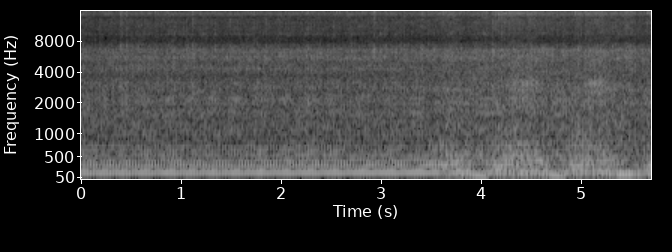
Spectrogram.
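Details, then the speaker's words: Motorcycle after topping up its engine oil and warming up. Steady, even idle with no chain rattle, then smooth blips. It is quieter because oil has reached the automatic timing chain tensioner. "หลังอย่างที่เติมน้ำมันเครื่องลงไปแล้วก็อุ่นเครื่องซักพักนึงนะครับจะทำให้เสียงเครื่องยนต์เงียบลงเพราะว่าน้ำมันวิ่งเข้าไปในชุดตัวดันโซ่ราวลิ้น"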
